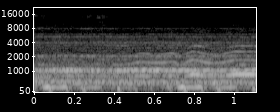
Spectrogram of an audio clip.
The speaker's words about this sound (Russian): Вот кричат совы.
